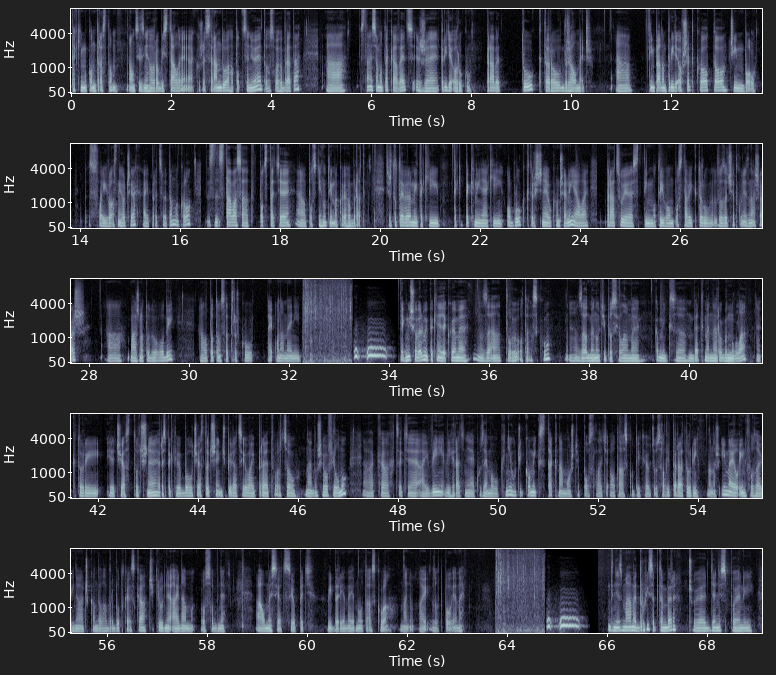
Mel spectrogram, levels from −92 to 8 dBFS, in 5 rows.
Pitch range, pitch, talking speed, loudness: 100-120 Hz, 105 Hz, 145 wpm, -23 LUFS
